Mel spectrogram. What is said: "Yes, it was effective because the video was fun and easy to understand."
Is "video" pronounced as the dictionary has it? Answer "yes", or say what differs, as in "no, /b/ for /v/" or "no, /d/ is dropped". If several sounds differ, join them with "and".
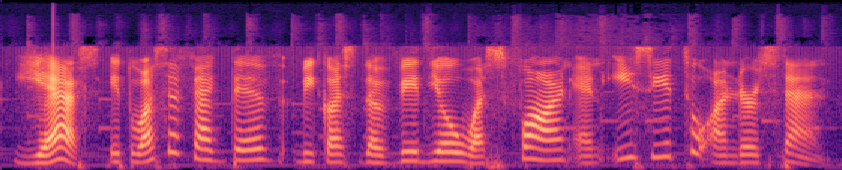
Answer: yes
